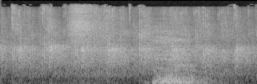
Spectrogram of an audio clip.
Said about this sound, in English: Can we put our hands together and applaud the Lord Jesus Christ on that?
